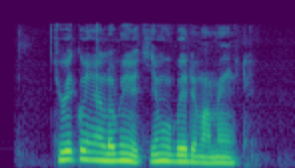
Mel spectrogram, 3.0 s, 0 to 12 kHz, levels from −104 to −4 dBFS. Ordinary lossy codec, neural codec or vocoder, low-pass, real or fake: none; codec, 16 kHz, 16 kbps, FunCodec, trained on Chinese and English, 50 frames a second; 7.2 kHz; fake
